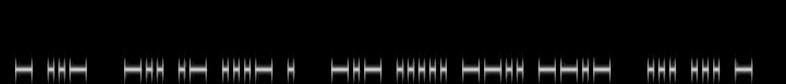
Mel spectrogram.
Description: Morse code, heard as a keyed tone, about 21 wpm, 700 Hz. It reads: TU DAVE K5ZQ SST
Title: K1USN SST QSO Practice - 22wpm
